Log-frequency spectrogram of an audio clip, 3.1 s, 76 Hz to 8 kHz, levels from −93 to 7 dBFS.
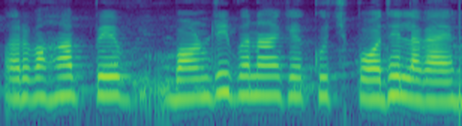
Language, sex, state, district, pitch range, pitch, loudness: Hindi, female, Bihar, West Champaran, 215-240 Hz, 235 Hz, -16 LUFS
